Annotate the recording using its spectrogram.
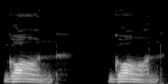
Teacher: se pronuncia sin la e del final y la o es como una o profunda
